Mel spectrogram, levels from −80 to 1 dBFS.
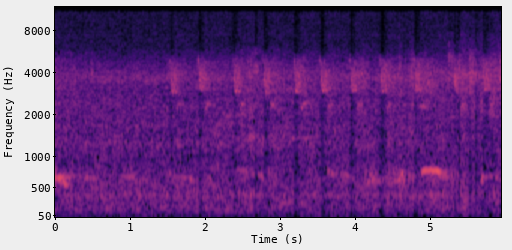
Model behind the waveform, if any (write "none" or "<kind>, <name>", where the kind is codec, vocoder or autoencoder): none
